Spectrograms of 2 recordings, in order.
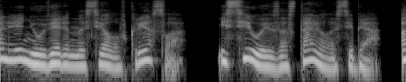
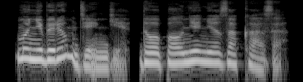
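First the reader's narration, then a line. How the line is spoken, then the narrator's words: Calm man explaining. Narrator (Russian): спокойно пояснил ей мужчина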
